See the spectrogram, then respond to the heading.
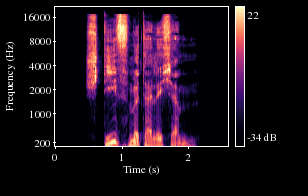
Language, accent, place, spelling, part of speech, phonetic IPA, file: German, Germany, Berlin, stiefmütterlichem, adjective, [ˈʃtiːfˌmʏtɐlɪçm̩], De-stiefmütterlichem.ogg
- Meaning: strong dative masculine/neuter singular of stiefmütterlich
